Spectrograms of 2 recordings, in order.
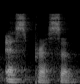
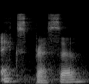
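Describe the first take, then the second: First: The word begins with an 'ess' sound. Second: The word begins with an 'ex' sound. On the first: The speaker calls it right. "It is still espresso. There is no X" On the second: The speaker calls it wrong. "her pronunciation of espresso"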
